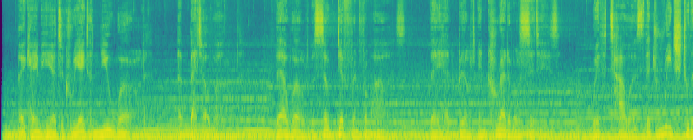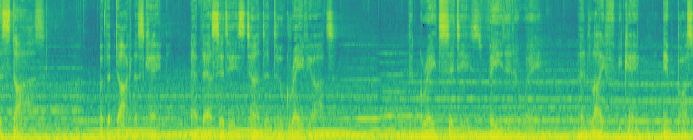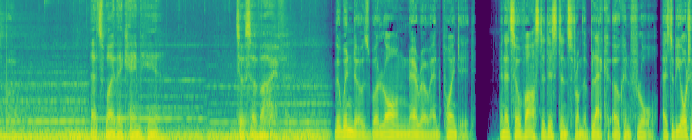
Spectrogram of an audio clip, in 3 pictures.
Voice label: English Narration Voicereel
